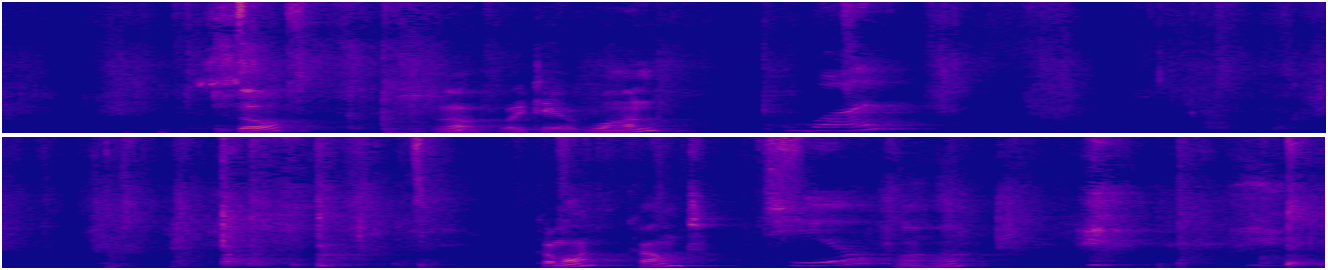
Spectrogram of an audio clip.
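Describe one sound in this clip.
A young child talks with animation close by.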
